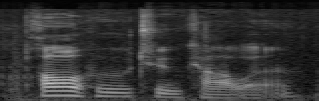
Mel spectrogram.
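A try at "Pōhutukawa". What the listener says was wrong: Yeah, Pohutukawa. And it's like Hutukawa. Well, yeah, because if it's got the macron, it's a longer sound, so it's Pohutukawa, yeah.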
